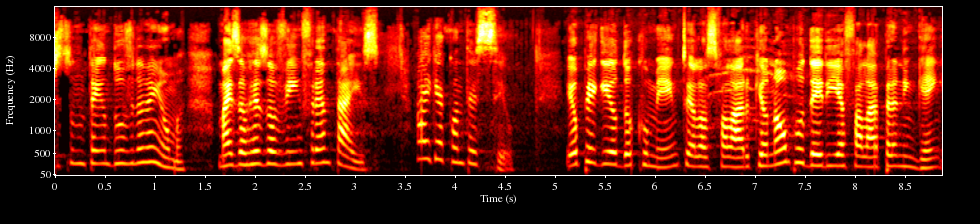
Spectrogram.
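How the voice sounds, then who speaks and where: A woman's voice: high voice, a bit bright. A woman speaking as a guest at a church service, telling a personal testimony in an emphatic, dramatic way with sudden shifts of pace. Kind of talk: testimony told from the pulpit. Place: large church hall. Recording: long church-hall reverb.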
